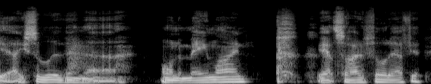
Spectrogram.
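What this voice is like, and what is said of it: Usual voice. Nothing is said of it.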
